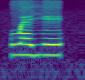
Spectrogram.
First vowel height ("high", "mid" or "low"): mid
